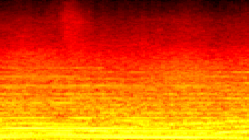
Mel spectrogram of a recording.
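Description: Church hymn holding its long final note: the singers and accompaniment sustain a steady chord.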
